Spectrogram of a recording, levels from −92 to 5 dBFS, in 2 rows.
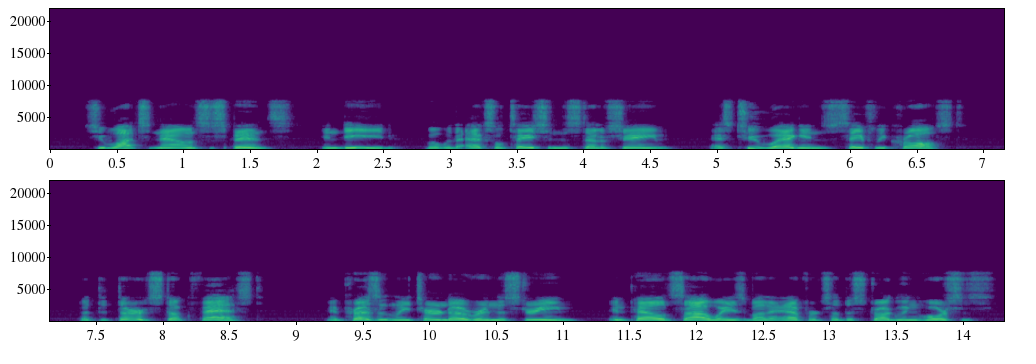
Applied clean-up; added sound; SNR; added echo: none; none; none; none.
